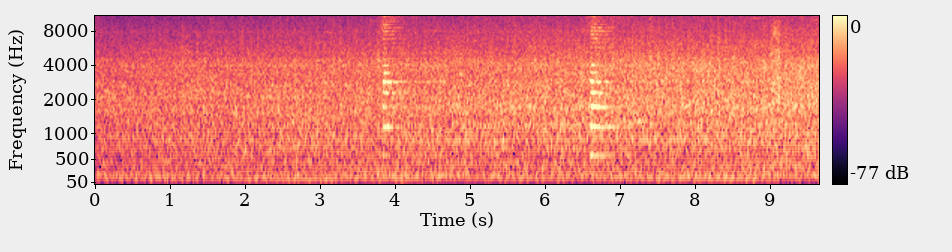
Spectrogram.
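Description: Fire truck's diesel engine running low and steady as the ladder truck creeps past close by, with two short horn toots about four and six and a half seconds in, the second louder.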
